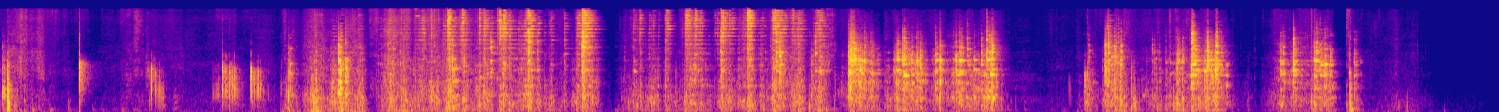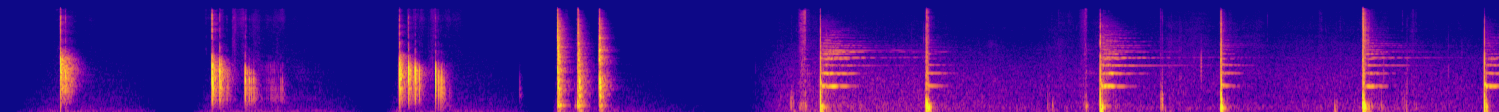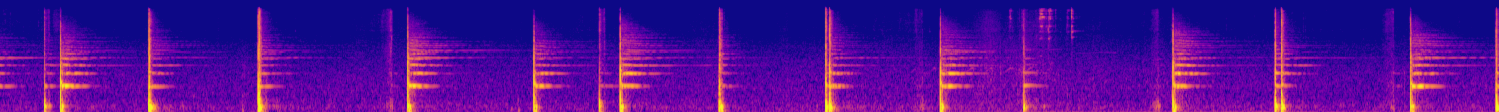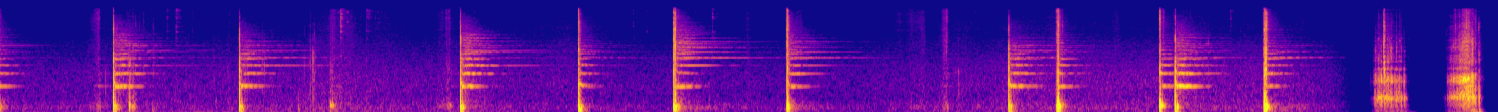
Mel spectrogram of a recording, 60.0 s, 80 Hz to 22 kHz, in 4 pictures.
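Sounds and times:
ball bouncing: 15.6s - 15.8s, 17.1s - 17.9s, 19.0s - 19.6s.

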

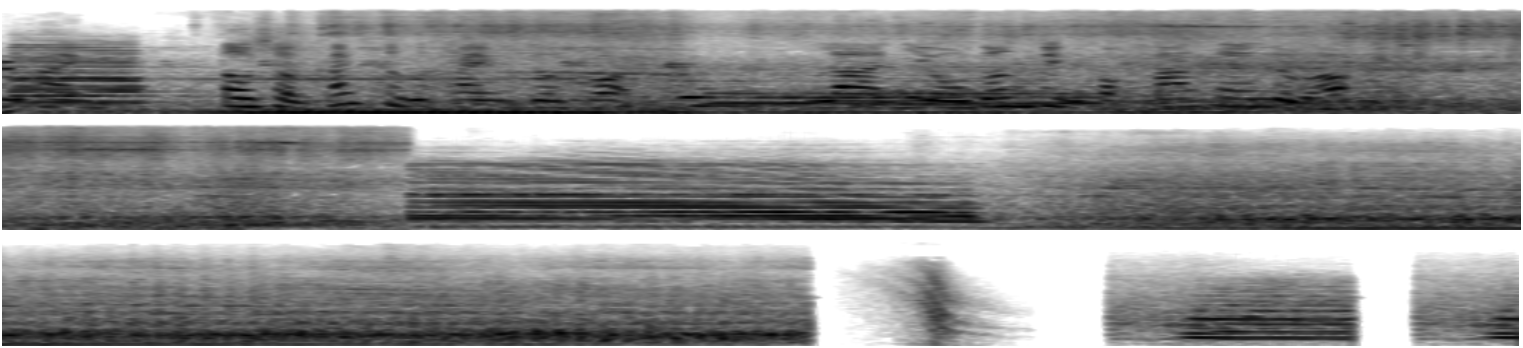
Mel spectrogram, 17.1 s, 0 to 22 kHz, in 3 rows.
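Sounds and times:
train horn chord: 0.0s - 1.3s, 1.9s - 4.5s, 7.2s - 9.4s, 15.8s - 17.0s
train rushing past: 0.0s - 7.2s, 9.0s - 14.4s
train rumbling on rails: 0.0s - 7.3s, 8.9s - 14.4s.

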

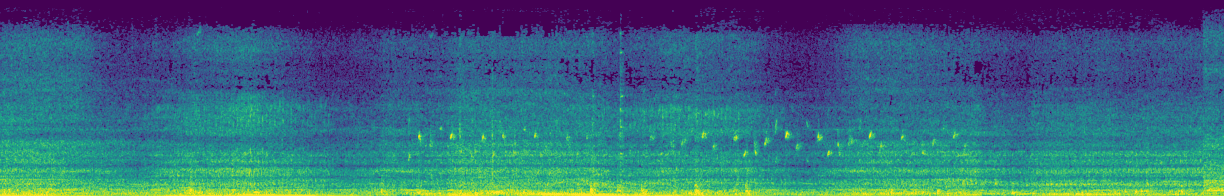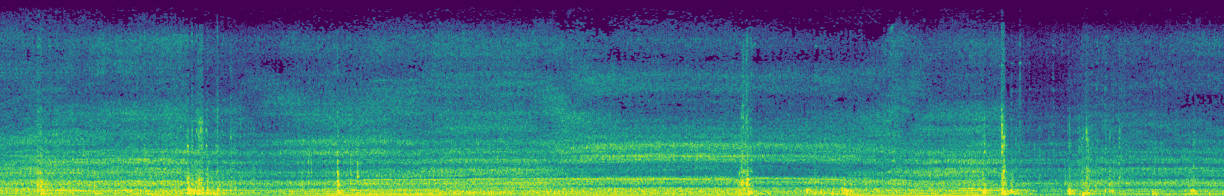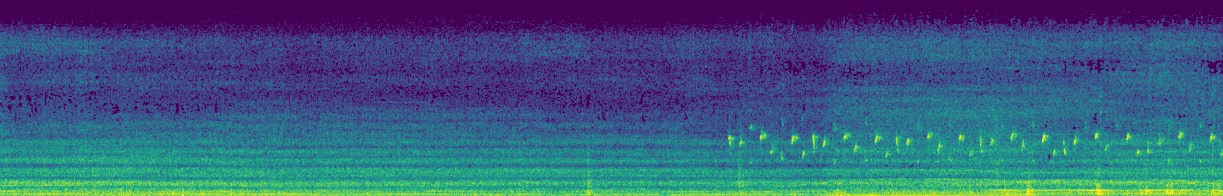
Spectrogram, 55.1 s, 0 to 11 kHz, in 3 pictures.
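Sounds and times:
diesel engine running: 0.0s - 55.0s
birds chirping: 6.1s - 14.8s, 47.3s - 55.0s.

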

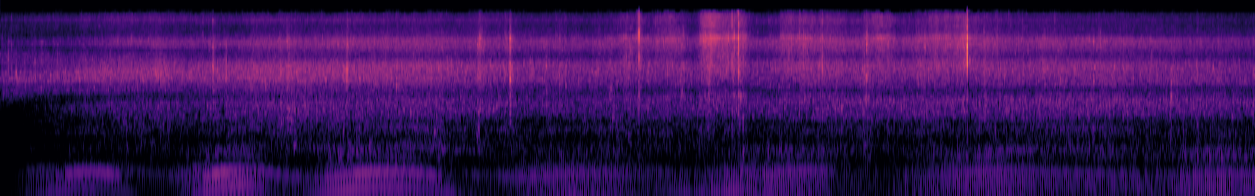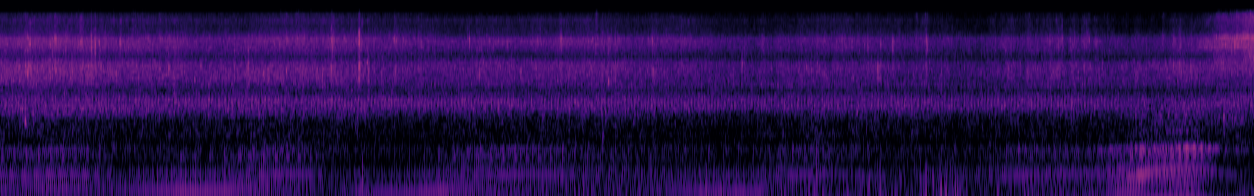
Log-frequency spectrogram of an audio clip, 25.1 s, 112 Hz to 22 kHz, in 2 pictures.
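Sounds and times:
engine revving under load: 0.0s - 25.0s.

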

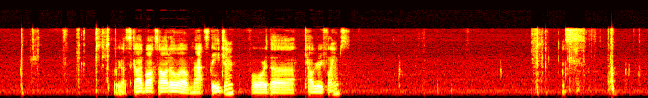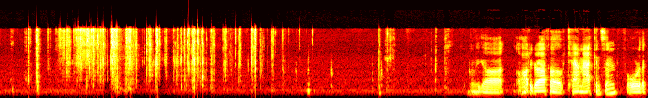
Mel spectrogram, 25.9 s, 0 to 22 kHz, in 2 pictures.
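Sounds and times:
foil wrapper tearing and crinkling: 13.4s - 18.8s
cardboard cards handled: 13.5s - 18.8s.

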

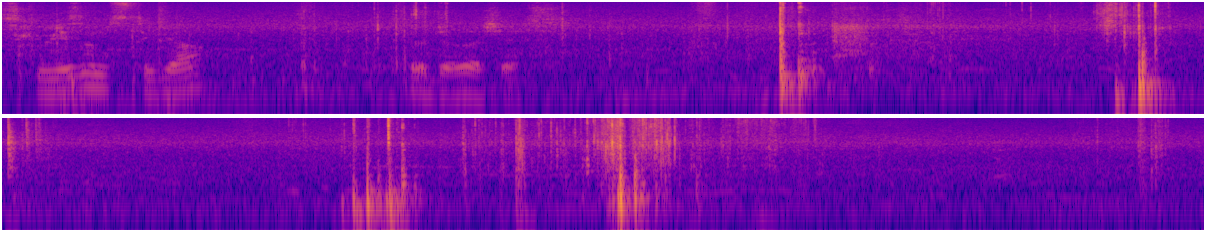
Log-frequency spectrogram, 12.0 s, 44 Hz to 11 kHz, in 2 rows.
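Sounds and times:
plastic packaging crinkling: 7.8s - 10.1s.

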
